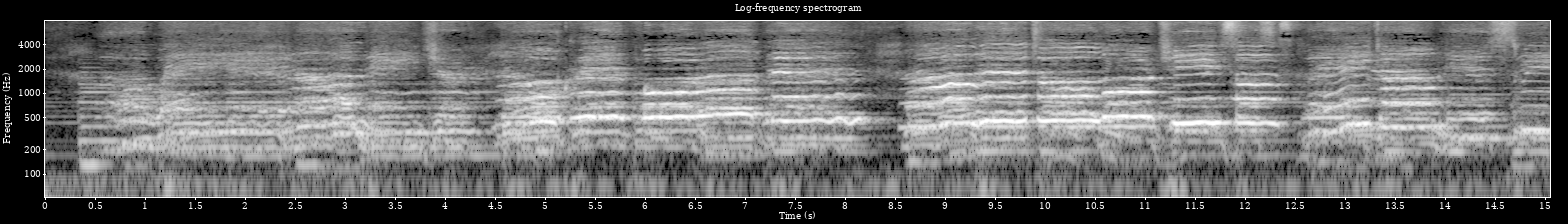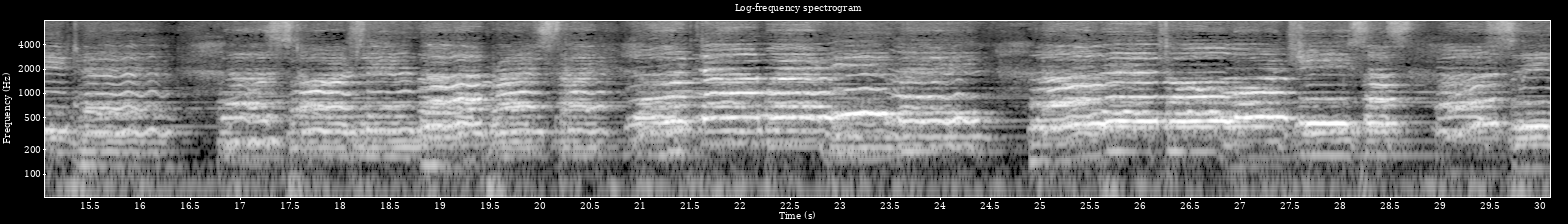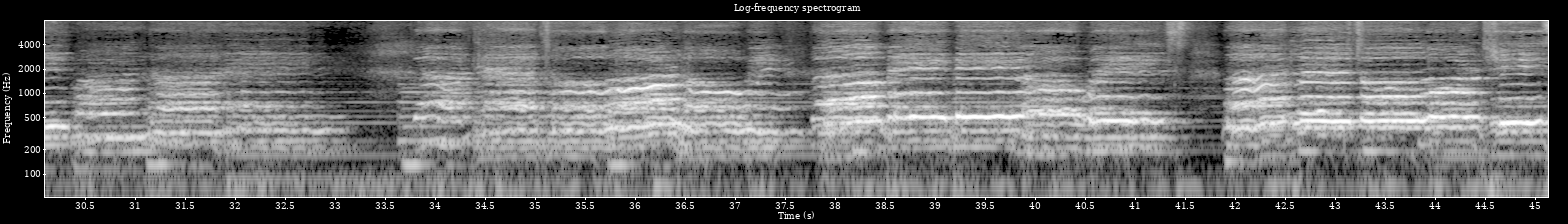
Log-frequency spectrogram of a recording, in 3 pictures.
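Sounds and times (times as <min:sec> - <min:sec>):
choir singing: 0:00.3 - 0:45.1.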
